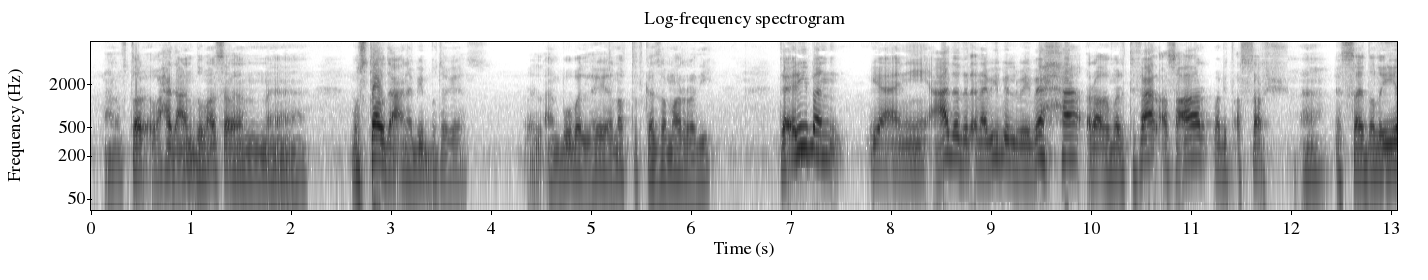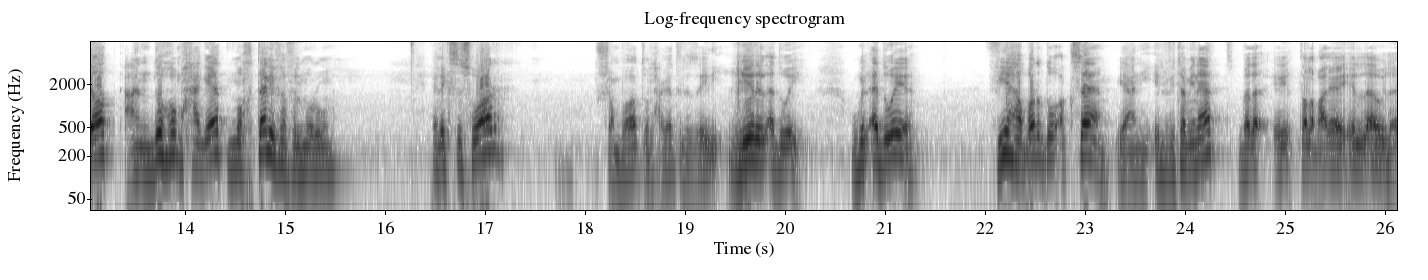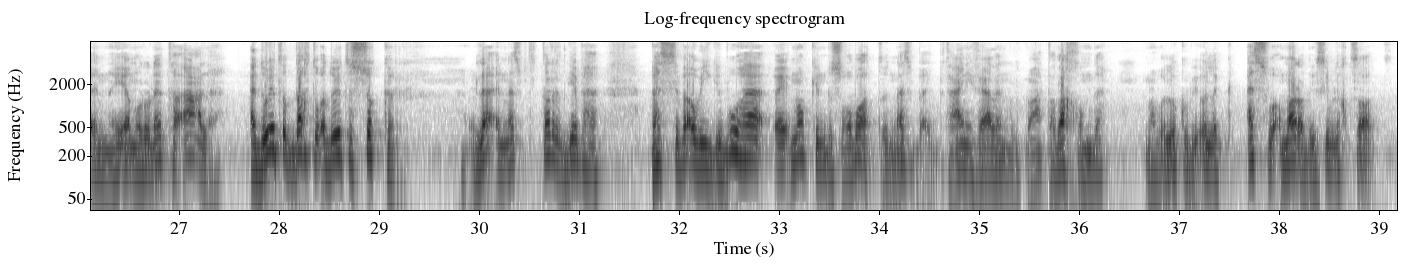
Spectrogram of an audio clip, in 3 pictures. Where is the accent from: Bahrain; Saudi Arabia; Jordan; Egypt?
Egypt; عندنا في مصر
